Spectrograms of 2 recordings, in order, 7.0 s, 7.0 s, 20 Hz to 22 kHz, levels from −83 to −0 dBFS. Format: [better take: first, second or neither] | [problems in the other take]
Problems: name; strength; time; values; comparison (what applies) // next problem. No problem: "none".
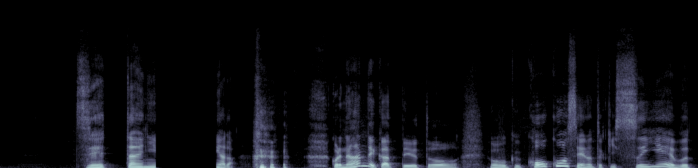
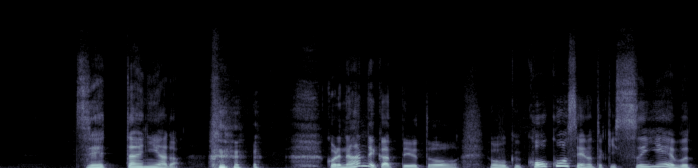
second | audio freezing; at 1.5 s for 0.5 s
